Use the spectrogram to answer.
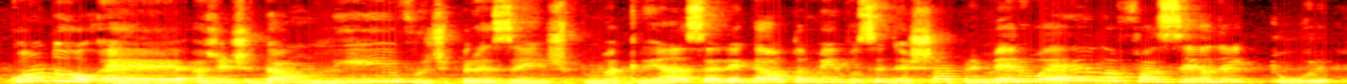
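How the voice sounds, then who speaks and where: High-voiced Brazilian woman giving parenting tips. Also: animated, normal speed, mellow. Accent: Brazilian Portuguese. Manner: explains with frequent "né?" and "tá?" checks; acts out the scolding parent in a shrill, raised voice. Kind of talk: casual instructional talk to camera. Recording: echoey room, faint background noise.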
